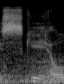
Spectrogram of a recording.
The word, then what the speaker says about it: Scahill: we usually say ski hill, like ski ball.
